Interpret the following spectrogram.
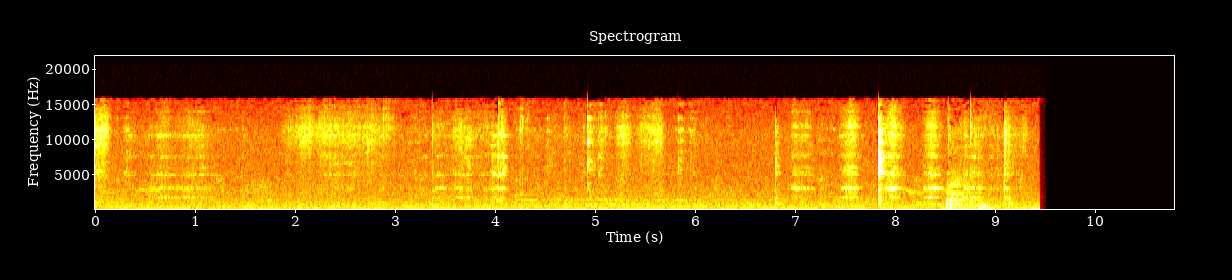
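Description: Faint, scattered light clicks and taps of fingers and nails against a plate, with soft rubbing of flour being patted onto skin; the sharpest click comes about eight seconds in. The sound cuts off suddenly shortly before the end.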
